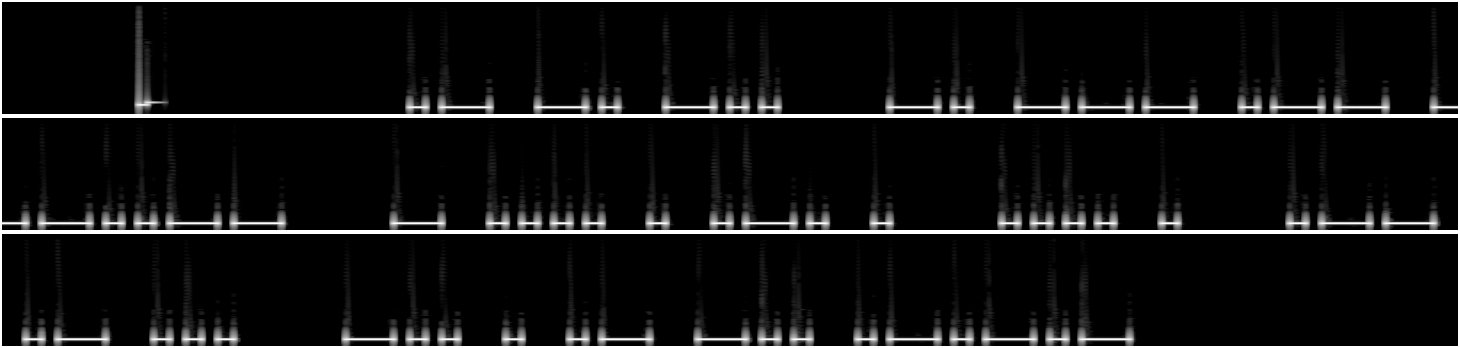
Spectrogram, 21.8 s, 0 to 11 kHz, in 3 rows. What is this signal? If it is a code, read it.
Morse code, heard as a keyed tone, about 14 wpm, 700 Hz. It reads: AND NOW, THERE HE WAS DEAD.
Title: Sentences from Top 1500 Words 15wpm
